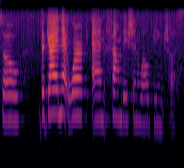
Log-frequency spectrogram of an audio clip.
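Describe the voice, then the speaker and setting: A woman's voice: high voice, steady tone, measured pace. A woman with a French accent, a business consultant giving a live presentation and chatting with the audience. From France. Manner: chatty, engaging, asks the room questions. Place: event room before a live audience. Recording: dull lo-fi event recording.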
